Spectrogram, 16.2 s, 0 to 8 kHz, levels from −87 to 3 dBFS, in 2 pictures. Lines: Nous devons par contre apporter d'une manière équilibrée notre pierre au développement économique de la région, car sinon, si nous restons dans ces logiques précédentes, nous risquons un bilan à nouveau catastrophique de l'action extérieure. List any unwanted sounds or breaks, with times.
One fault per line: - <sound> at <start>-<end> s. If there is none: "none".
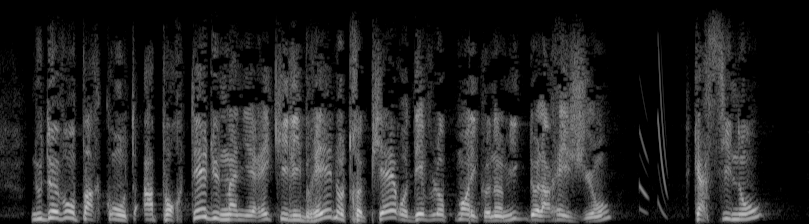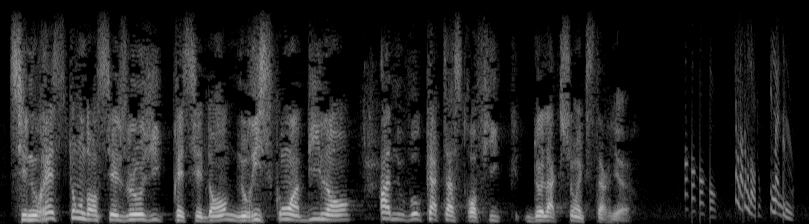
- chirp at 6.4-6.7 s
- chirp at 14.9-16.0 s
